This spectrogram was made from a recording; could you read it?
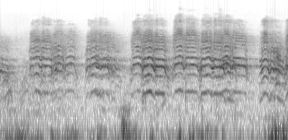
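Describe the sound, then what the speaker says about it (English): Birds call overhead in a steady run of loud, harmonic honking cries, several overlapping calls repeating every half second or so with only brief gaps, and nobody speaking. "Birds in the sky."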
